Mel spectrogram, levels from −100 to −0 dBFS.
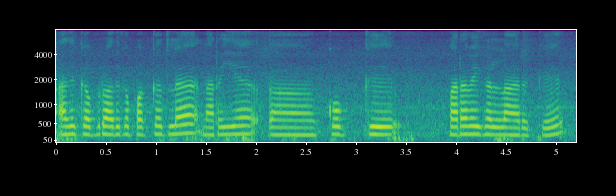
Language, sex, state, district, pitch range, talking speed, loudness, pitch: Tamil, female, Tamil Nadu, Kanyakumari, 200-215 Hz, 80 wpm, -17 LUFS, 210 Hz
